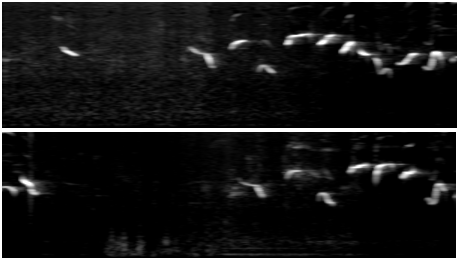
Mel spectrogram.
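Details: Prinia from West Nusa Tenggara in 'gacor ngeplong' song: chains of quick, high, downward-slurred whistles, a short pause with a faint knock, then another string of sharp notes.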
